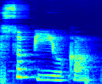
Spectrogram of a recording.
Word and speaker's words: сопілка: ненаголошений звук став наголошеним інколи трапляються слова де ненаголошений о також може вимовлятися з наближенням до близького у і відбувається це тоді коли наступний склад з наголошеним у або і це наприклад такі слова як кожух е сопілка в таких словах ми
